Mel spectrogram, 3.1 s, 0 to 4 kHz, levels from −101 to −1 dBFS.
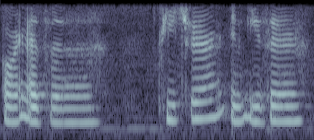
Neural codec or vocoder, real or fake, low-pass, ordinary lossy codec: codec, 44.1 kHz, 7.8 kbps, Pupu-Codec; fake; 3.6 kHz; none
